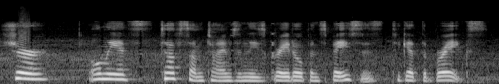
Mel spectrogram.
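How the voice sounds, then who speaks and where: A woman's voice: fairly low pitch, measured pace, lo-fi sound, slight background noise. Woman acting a breezy, slangy girl hitchhiker. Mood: casual, puzzled. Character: chatty, slangy, easygoing female hitchhiker. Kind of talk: suspense radio play acting in period American slang.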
